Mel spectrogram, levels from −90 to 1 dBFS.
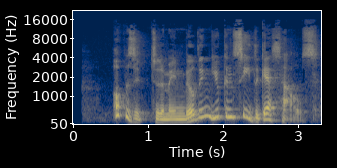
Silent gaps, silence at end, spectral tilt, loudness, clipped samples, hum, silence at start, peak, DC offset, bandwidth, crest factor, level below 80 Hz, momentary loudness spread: none; 0.05 s; -4.5 dB/octave; -24 LUFS; under 0.1%; none; 0.55 s; -4 dBFS; under 0.1%; 16 kHz; 20 dB; -74 dBFS; 7 LU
